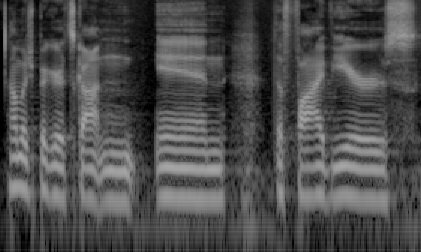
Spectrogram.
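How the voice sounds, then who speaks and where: A man talking informally as a panelist and voice actor, with measured, stop-and-start phrasing. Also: on the low side, flat delivery, clean tone. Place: convention panel room.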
